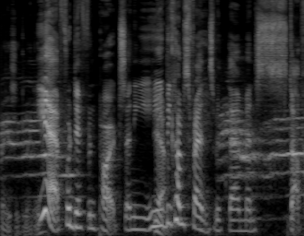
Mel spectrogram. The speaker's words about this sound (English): Christ, if you can hear that, my cat is yowling in the background. I'm sorry.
